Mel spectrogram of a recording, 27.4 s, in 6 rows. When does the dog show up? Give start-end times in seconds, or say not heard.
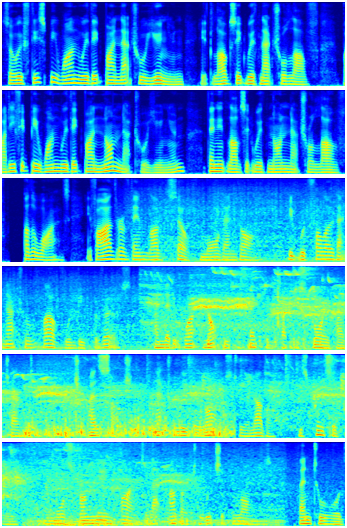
not heard.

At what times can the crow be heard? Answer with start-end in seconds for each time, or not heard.
15.6-25.7.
